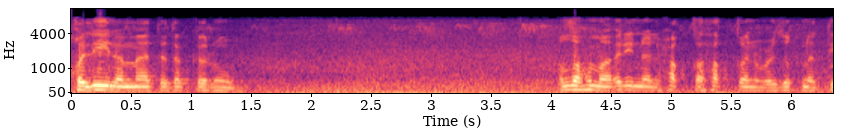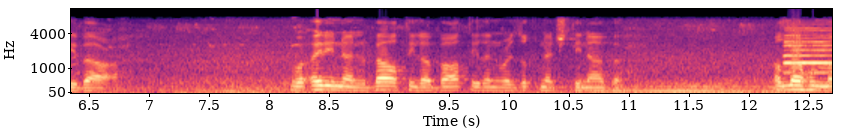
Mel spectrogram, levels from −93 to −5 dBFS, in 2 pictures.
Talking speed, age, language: 70 wpm, 50-69, English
